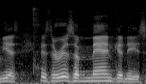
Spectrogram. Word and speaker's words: manganese: Manganese. Past Ezra, I can't pronounce that.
